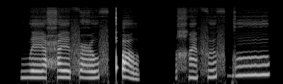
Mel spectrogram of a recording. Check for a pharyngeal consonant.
present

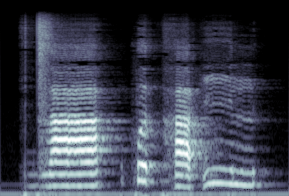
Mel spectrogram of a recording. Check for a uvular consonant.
absent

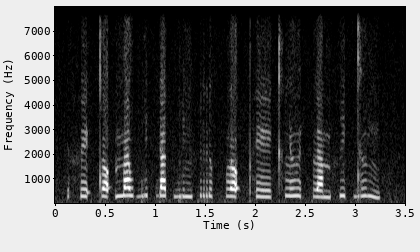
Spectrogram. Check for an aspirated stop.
present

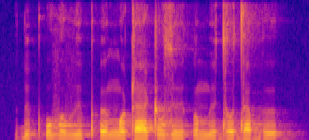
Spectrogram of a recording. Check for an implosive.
present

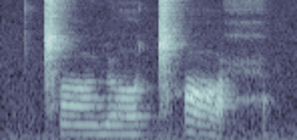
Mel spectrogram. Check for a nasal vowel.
present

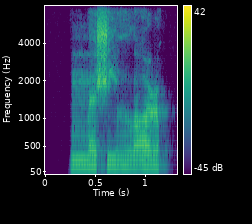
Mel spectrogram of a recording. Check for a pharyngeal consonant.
absent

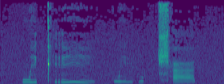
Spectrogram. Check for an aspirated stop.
present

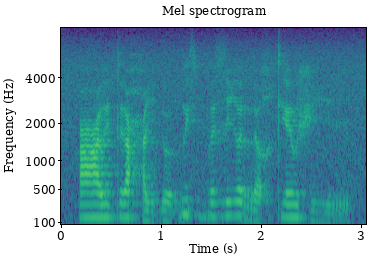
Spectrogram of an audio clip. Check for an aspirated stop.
absent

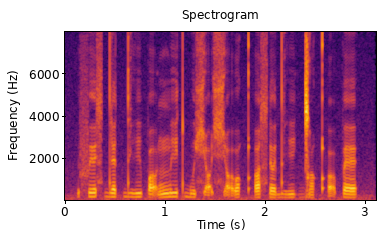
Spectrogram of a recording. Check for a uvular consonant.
present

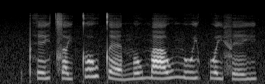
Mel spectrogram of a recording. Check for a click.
absent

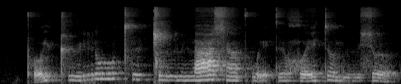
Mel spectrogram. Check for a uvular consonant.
present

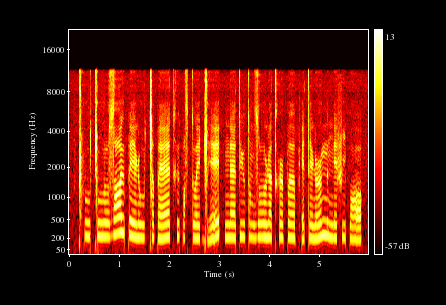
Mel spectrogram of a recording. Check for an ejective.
present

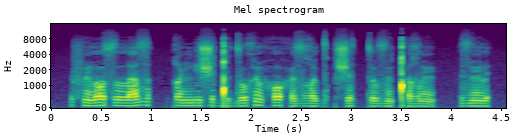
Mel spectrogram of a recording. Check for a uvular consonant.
present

